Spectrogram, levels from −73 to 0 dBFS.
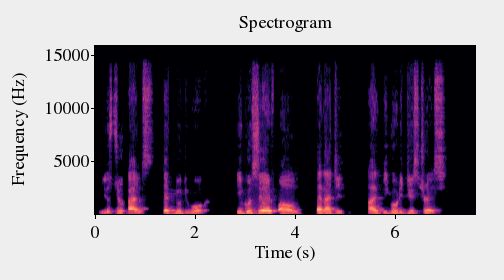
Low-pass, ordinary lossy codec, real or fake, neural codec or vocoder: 14.4 kHz; none; fake; codec, 44.1 kHz, 2.6 kbps, DAC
